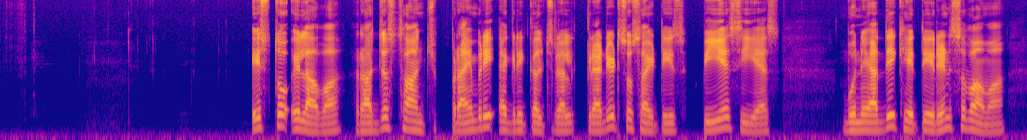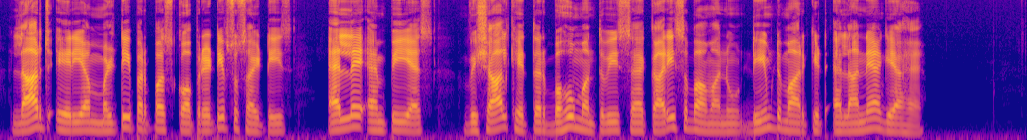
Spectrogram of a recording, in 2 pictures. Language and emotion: Punjabi, neutral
